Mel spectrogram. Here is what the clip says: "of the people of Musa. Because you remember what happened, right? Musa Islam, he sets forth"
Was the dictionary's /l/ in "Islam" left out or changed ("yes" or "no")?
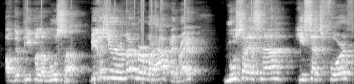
yes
